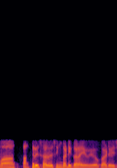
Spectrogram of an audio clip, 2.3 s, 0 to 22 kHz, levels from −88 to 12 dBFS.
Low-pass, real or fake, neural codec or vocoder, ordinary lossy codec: 3.6 kHz; real; none; none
